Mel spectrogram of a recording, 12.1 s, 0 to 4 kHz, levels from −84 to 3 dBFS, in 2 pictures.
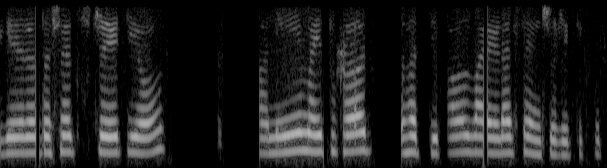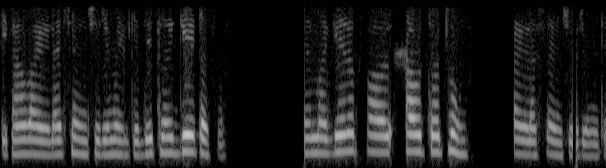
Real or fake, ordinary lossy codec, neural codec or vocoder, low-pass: real; none; none; 3.6 kHz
